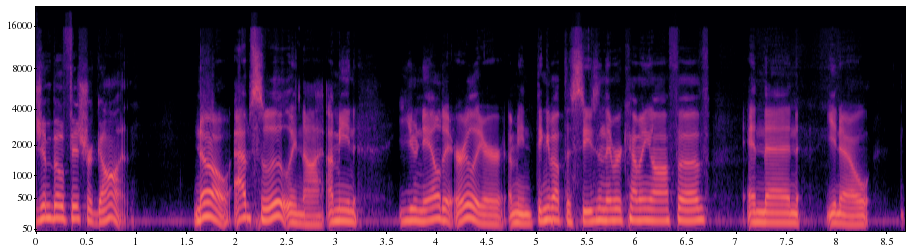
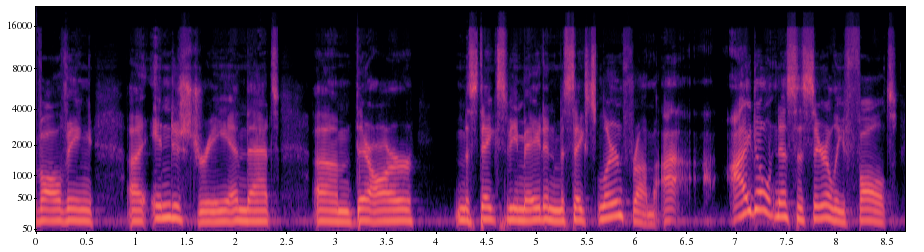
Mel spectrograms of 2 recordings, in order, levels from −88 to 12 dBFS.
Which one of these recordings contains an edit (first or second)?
second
